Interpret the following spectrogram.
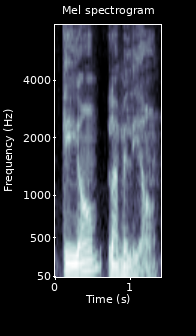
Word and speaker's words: Guillaume le Million: Guillaume le Million. Cool. If it doesn't rhyme, you're not pronouncing it right.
